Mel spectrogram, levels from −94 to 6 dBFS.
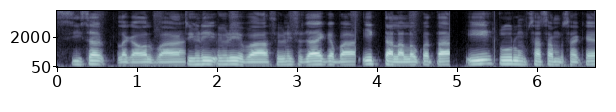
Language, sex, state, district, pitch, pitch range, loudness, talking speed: Bhojpuri, male, Bihar, Gopalganj, 120 Hz, 115-130 Hz, -19 LUFS, 150 wpm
